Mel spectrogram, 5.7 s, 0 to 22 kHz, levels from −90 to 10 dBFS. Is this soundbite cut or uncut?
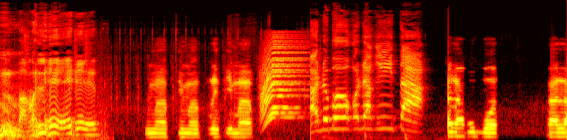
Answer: cut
